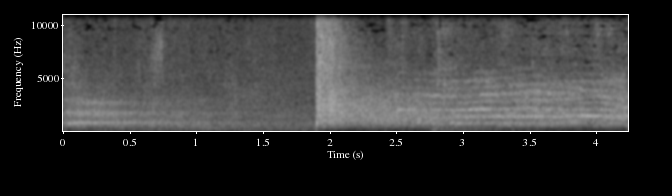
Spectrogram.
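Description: A single starter's pistol crack about halfway through, starting a sprint race, over steady crowd chatter that grows a little louder after the shot.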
